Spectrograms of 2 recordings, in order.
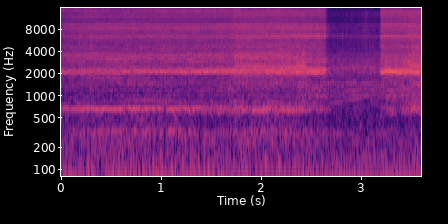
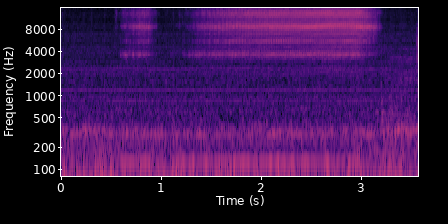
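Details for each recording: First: Kato N scale SD40-2 locomotive labelled noisy, running on track with a shrill, rasping gear whine, the same in reverse. Noisy gear drive, suspected to be the small plastic bearings next to the worm gears. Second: Kato N-scale SD40-2 locomotive sold as noisy, bench-tested after servicing on the lowest power-pack setting: a faint, steady high whir rises and holds evenly, then stops, with no rattle or grind; the motor now runs normally.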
